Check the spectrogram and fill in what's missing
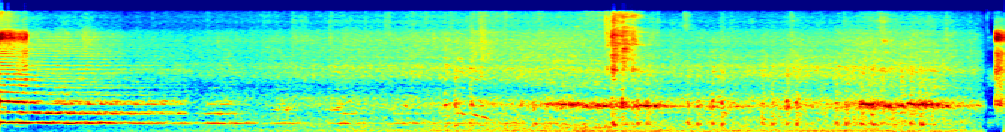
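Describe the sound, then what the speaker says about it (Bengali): An express train roars past close by at a rail station, a continuous heavy rumble of wagons with a loud horn blast near the start and a brief screech partway through, sustained for the whole stretch without talk. "এদিকে কিন্তু আবার একটা এক্সপ্রেস আসছে এবার মনে আমাকে উড়িয়ে নিয়ে চলে যাবে"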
